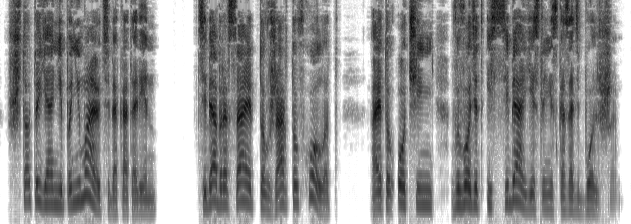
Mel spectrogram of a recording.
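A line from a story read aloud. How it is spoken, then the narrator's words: Cold, distant tone. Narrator (Russian): сказал ей незнакомым, отчужденным тоном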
